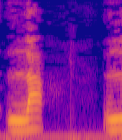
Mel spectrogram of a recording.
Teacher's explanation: ला बोलोगे तो जीभ हमारी कहीं ना कहीं दांतों पर ही स्पर्श करती है। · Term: दांत वाला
